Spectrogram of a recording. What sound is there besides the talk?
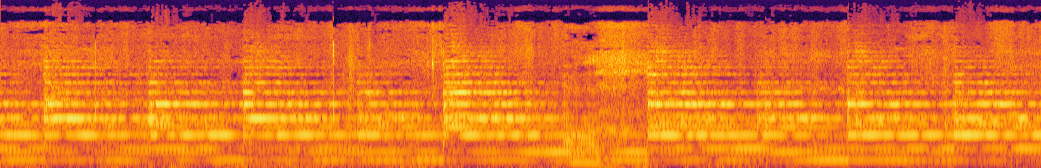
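church bells ringing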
